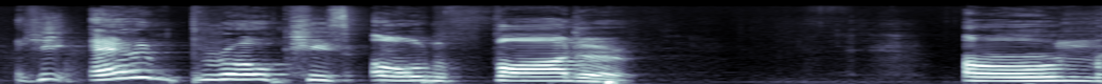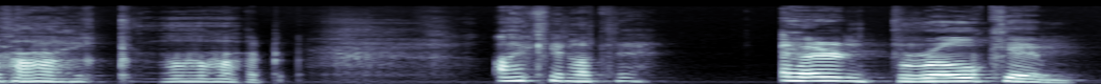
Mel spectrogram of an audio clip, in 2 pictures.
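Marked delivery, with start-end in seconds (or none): none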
